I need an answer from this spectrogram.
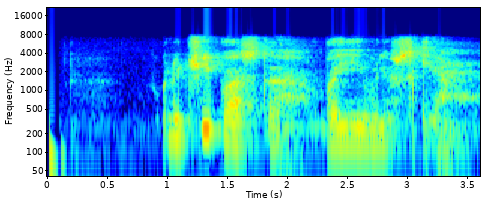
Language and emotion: Russian, neutral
